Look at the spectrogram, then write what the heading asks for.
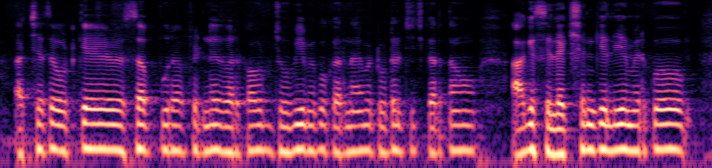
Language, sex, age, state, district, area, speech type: Hindi, male, 18-30, Madhya Pradesh, Bhopal, urban, spontaneous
